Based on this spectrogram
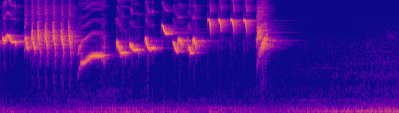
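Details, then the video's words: Orange-headed thrush (anis merah) from Singaraja, northern Bali, singing to stimulate other birds. A fast, rich phrase of about fifteen trilled and whistled notes that rise and fall, ending in a rough burst, then quiet with a low hum. "Suara Ini Bisa Membangkitkan Burung ANIS MERAH agar Jadi Gacor"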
